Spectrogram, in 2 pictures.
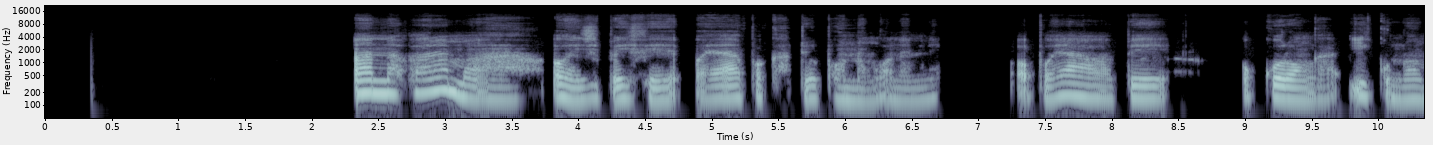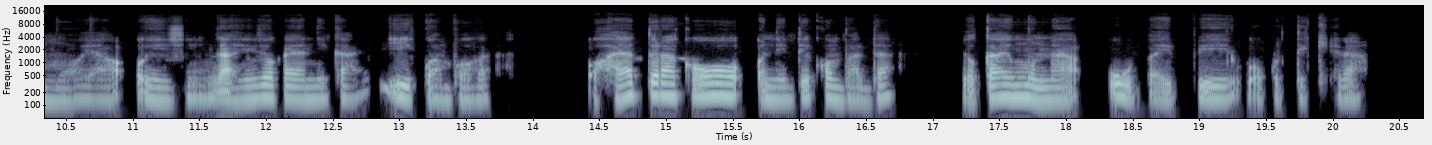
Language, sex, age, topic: Oshiwambo, male, 25-35, agriculture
